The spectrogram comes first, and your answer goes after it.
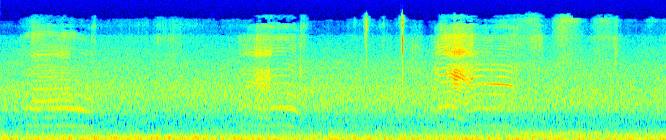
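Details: A homeless female cat seeking a head massage gives three meows at roughly one-to-two-second gaps. Each is rising then falling and slightly drawn out, the last the loudest and most harmonic. A steady low engine-like rumble runs underneath throughout.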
